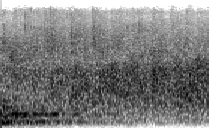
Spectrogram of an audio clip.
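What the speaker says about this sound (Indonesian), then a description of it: "Tepuk tangan dong untuk Kristus." A church congregation claps during a Pentecostal worship service, a broad continuous wash of applause at moderate level, with a faint sustained tone underneath.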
